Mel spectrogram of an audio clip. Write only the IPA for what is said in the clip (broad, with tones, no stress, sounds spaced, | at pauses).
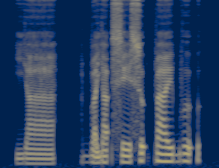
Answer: j ä˨ | b ä̰˦˨ j ä˦ ʔ s e˦ s ʊ˦ ʔ p a˦ ɪ̯ b ʊ˦ ʔ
